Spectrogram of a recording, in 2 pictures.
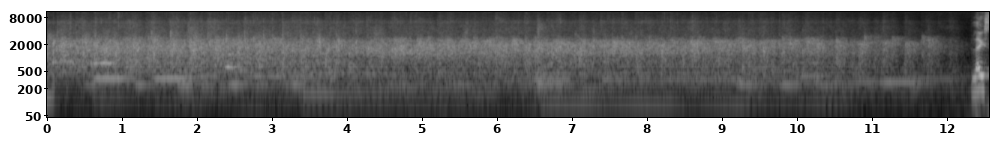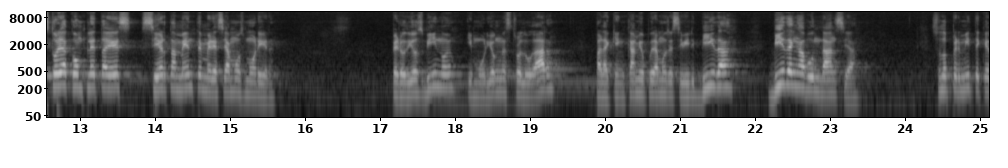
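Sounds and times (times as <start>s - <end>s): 
audience applauding loudly: 0.0s - 12.4s
speech: 12.4s - 15.7s, 17.2s - 23.5s, 24.4s - 25.1s.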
